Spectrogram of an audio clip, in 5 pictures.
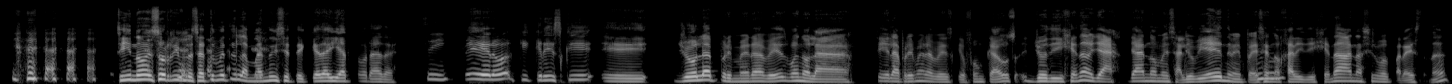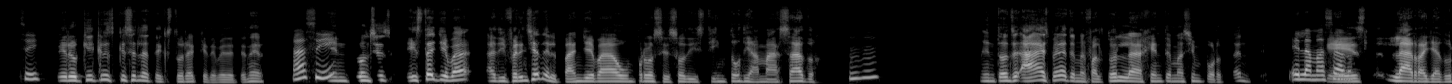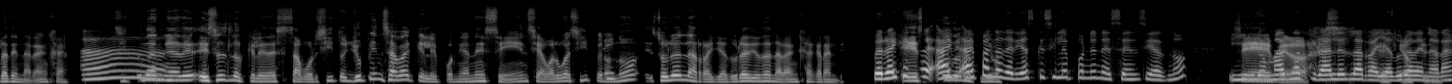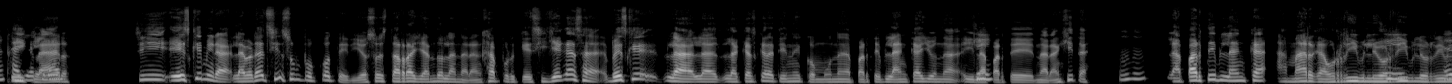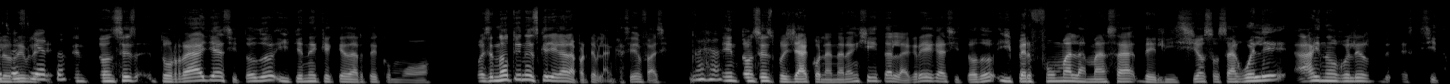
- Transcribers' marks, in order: laugh; tapping; exhale
- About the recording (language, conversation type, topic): Spanish, podcast, Cómo empezaste a hacer pan en casa y qué aprendiste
